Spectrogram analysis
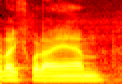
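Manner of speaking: ordinary talk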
